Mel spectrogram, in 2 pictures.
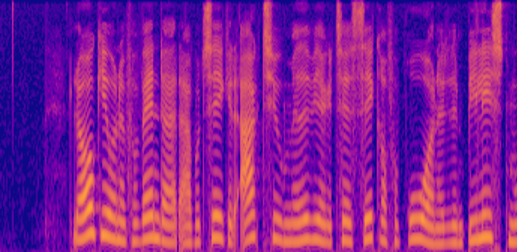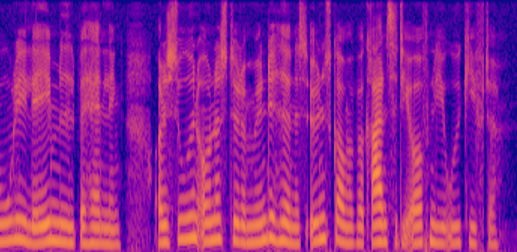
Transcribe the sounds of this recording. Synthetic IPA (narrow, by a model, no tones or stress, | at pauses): lɒʊɡ̥iʊ̰ɐnəfɒ̽ʋen̰d̥ɐæd̥ɑ̈pʰo̝t͡sʰe̝̰ːɡ̥ð̩ˠʔɑ̈ɡ̥̚t͡sʰiʊ̰d̥með̞ˠʋiɐɡ̥ð̩ˠt͡sʰe̝læse̝ɡ̥ʁɐfɒ̽b̥ʁṵːɐnəd̥enb̥ilisd̥muːliəleːɪəmið̞ˠl̩b̥e̝ɦæn̰le̝ŋʔɒ̽d̥e̝suð̞ˠn̩ʔɔ̽nɐsd̥øɾ̥ɐmønd̥iɦe̝ð̞̰ˠɐnəsønsɡ̥ɐɒ̽mæb̥e̝ɡ̥ʁɑn̰səd̥iʔɒ̽fn̩d̥liəʔuð̞ˠɡ̥ifd̥ɐ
